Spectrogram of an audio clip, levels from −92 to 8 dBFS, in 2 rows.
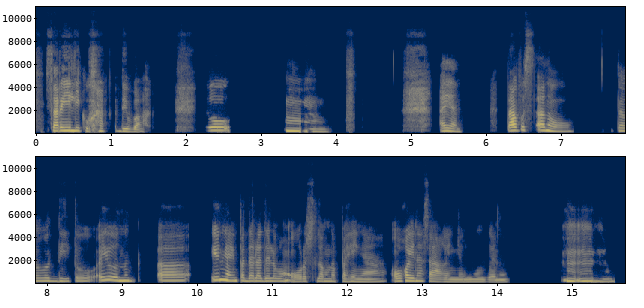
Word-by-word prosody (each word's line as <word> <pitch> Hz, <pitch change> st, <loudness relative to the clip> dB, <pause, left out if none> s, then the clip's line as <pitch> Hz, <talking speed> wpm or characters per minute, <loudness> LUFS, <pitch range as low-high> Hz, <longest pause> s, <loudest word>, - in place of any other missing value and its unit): Sarili 245 Hz, 0 st, +7 dB
ko -, -, -2 dB
nga, 220 Hz, -, +1 dB, 0.2 s
di 205 Hz, 0 st, +1 dB
ba? 175 Hz, -2 st, -2 dB, 0.9 s
So 270 Hz, +1 st, +4 dB, 0.8 s
mm. 200 Hz, -7 st, +1 dB, 1.4 s
Ayan. 215 Hz, -6 st, +2 dB, 0.6 s
Tapos 270 Hz, +4 st, +6 dB
ano, 190 Hz, -9 st, +3 dB, 0.6 s
tawag 230 Hz, -3 st, -2 dB
dito, 230 Hz, +3 st, -6 dB
ayun 285 Hz, -2 st, +1 dB
nag, 240 Hz, -2 st, +2 dB, 0.3 s
ah, 255 Hz, +2 st, -1 dB, 0.3 s
yun 300 Hz, +1 st, +5 dB
nga 275 Hz, -, +7 dB
yung 245 Hz, 0 st, -2 dB
padala-dalawang 220 Hz, 0 st, -1 dB
oras 190 Hz, -2 st, -6 dB
lang 195 Hz, -2 st, -4 dB
na 185 Hz, -, -10 dB
pahinga, 180 Hz, 0 st, -7 dB
okey 225 Hz, +2 st, +2 dB
na 225 Hz, -, 0 dB
sa'kin 170 Hz, -5 st, -5 dB
yun, 160 Hz, 0 st, -6 dB
yung 165 Hz, 0 st, -7 dB
ganun. 150 Hz, 0 st, -6 dB, 0.7 s
Mm. 210 Hz, -7 st, 0 dB
215 Hz, 115 wpm, -24 LUFS, 185-245 Hz, 1.4 s, Sarili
